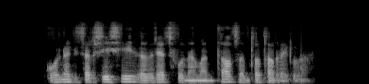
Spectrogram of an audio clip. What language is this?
Catalan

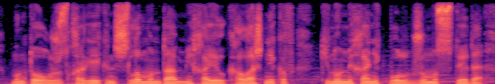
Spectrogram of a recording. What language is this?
Kazakh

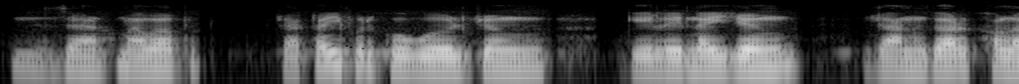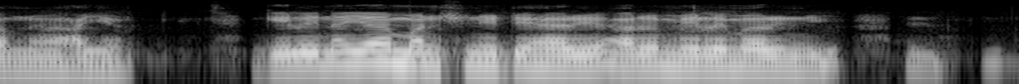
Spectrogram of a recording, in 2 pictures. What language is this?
Bodo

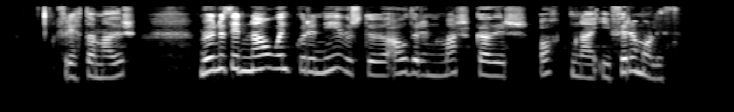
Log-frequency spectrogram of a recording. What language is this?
Icelandic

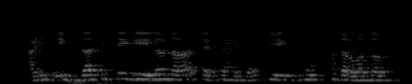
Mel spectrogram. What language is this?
Marathi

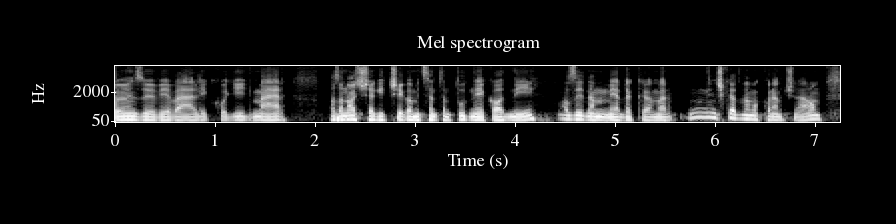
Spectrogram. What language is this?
Hungarian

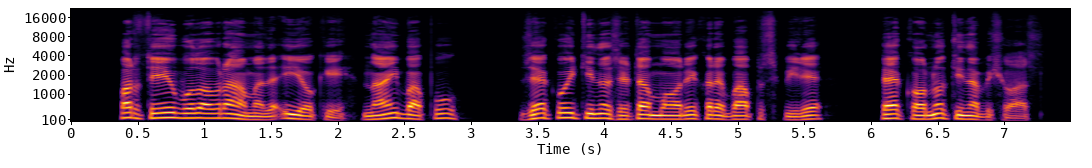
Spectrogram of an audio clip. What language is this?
Kullu Pahari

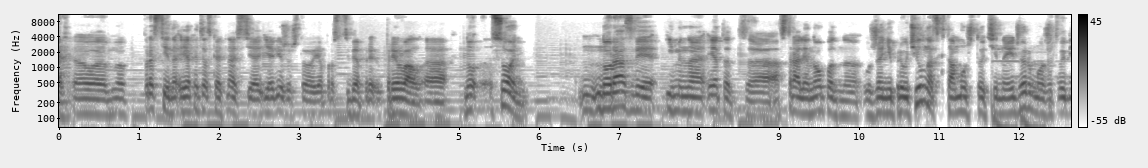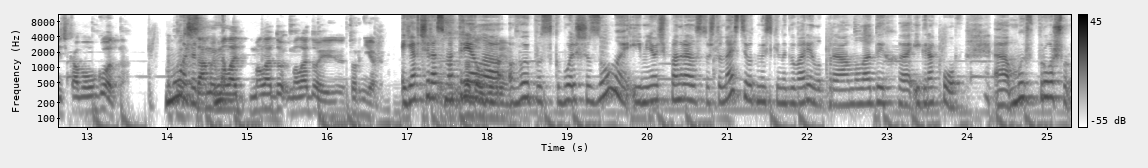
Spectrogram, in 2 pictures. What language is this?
Russian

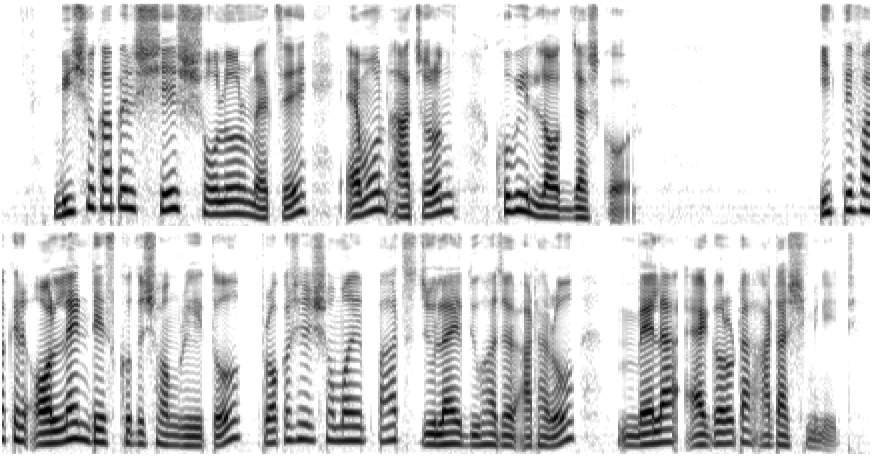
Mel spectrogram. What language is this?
Bangla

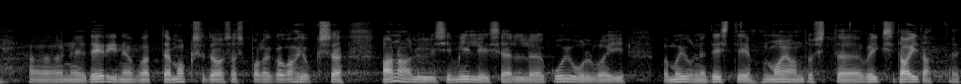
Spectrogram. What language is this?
Estonian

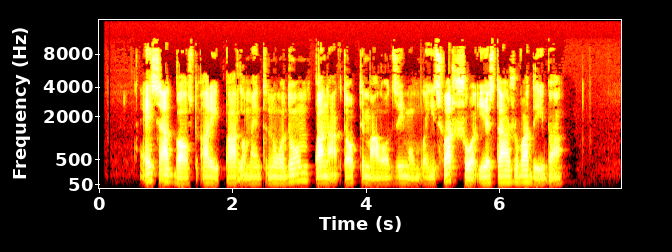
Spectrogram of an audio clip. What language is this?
Latvian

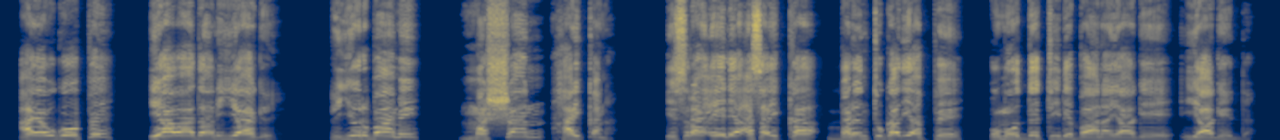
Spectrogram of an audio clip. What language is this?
Dawro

